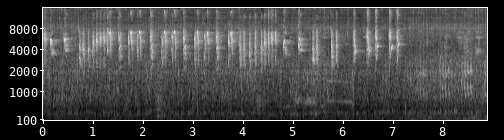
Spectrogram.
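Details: Training song of a long-tailed shrike for teaching young birds: a long, fast series of high, dry buzzy notes repeated about three to four times a second. The notes briefly loosen midway, then resume their steady chatter.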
